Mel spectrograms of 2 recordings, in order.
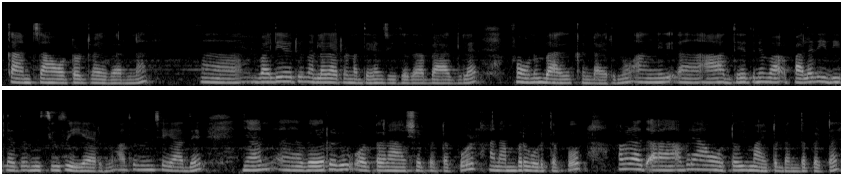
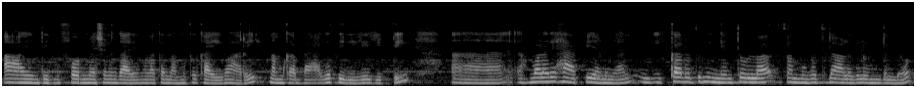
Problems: low volume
